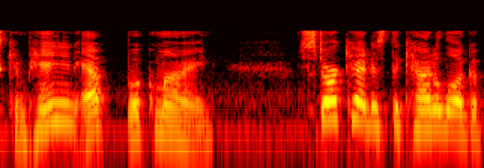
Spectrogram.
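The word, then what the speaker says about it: BookMyne: And BookMine is spelled B-O-O-K-M-Y, like my, N-E.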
